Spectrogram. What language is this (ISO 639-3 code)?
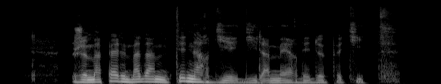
fra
